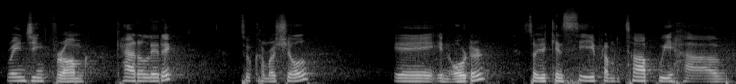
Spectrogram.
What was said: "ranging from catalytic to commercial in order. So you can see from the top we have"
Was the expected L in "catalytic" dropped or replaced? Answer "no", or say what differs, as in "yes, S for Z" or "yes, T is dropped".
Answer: no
